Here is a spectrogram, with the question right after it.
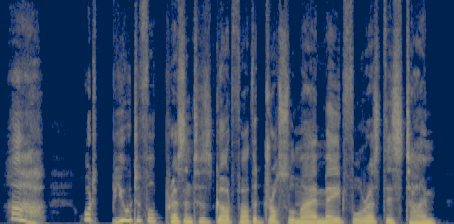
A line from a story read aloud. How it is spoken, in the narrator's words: exclaimed Maria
